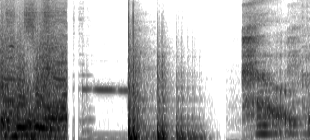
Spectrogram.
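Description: Loud party music with a beat cuts off abruptly half a second in. A short steady beep follows, then one sharp knock and a few quicker knocks, the sound effects of an animated logo intro.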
